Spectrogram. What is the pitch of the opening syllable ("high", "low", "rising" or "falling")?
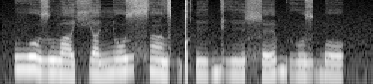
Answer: falling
